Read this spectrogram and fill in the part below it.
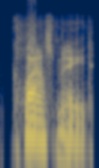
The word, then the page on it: classmate: American English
